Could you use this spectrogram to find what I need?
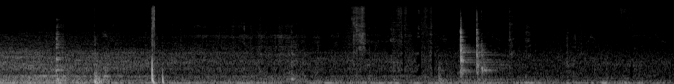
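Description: A ratchet wrench clicks and clinks against metal.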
